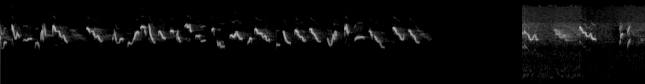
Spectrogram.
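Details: Lemon-bellied white-eye in Lombok style, a lure to make lazy caged birds sing: four seconds of rapid, crisp high twittering, a short silence, then more chirps over louder hiss.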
